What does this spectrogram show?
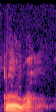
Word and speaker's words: Bela: You have to spell it out because Bela. yeah, ballet. Bella, yeah. Yeah. But it's pronounced Bella.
